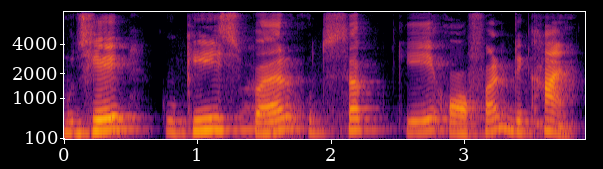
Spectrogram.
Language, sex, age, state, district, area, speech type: Hindi, female, 60+, Madhya Pradesh, Gwalior, urban, read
